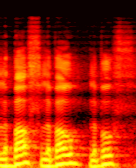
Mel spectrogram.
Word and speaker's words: LaBeouf: LaBeouf.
